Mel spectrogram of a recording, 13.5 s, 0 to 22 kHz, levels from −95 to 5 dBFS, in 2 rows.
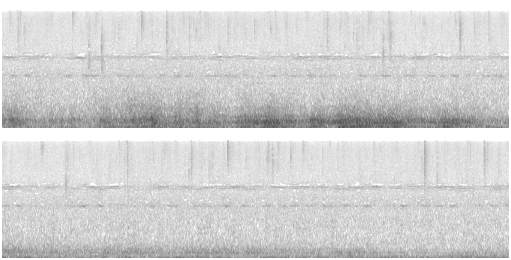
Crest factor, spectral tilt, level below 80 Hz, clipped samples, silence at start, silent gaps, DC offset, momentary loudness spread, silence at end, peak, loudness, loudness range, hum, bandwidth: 20 dB; -6.5 dB/octave; -46 dBFS; under 0.1%; 0 s; none; under 0.1%; 19 LU; 0 s; -20 dBFS; -38 LUFS; 16 LU; none; 17 kHz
